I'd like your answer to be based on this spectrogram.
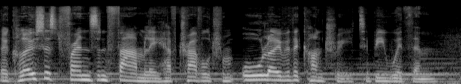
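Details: Adult woman narrator; normal speech.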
